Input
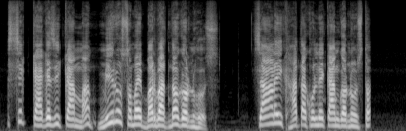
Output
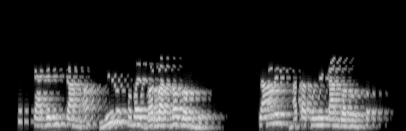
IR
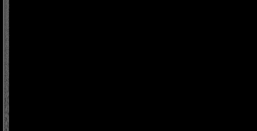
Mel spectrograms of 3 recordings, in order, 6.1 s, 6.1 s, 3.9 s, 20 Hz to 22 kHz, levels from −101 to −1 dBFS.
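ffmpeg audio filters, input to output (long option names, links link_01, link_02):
-filter_complex "[0:a]asplit=2[link_01][link_02];[link_02]aecho=0:1:71:0.447[link_03];[link_01][link_03]amix=inputs=2:normalize=0,afftfilt=real='re*gte(hypot(re,im),0.251)':imag='im*gte(hypot(re,im),0.251)':win_size=1024:overlap=0.75,asplit=2[link_04][link_05];[link_05]aecho=0:1:95|190|285:0.398|0.0916|0.0211[link_06];[link_04][link_06]amix=inputs=2:normalize=0,volume=1dB"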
